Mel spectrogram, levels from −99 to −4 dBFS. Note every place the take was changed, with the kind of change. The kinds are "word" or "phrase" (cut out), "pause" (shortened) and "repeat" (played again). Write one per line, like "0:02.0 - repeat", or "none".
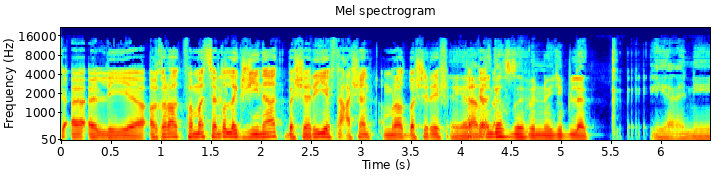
0:01.2 - word
0:01.6 - word
0:02.8 - word
0:03.1 - word
0:03.8 - word
0:04.6 - word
